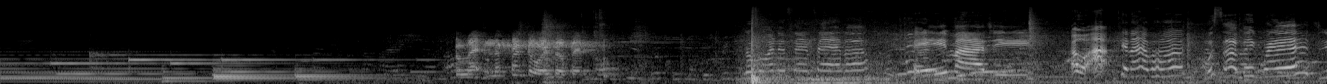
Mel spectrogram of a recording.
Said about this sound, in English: Nicole holds open the door as hundreds of kids start to stream in.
